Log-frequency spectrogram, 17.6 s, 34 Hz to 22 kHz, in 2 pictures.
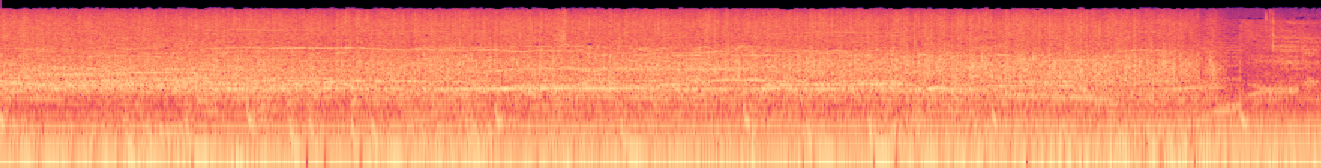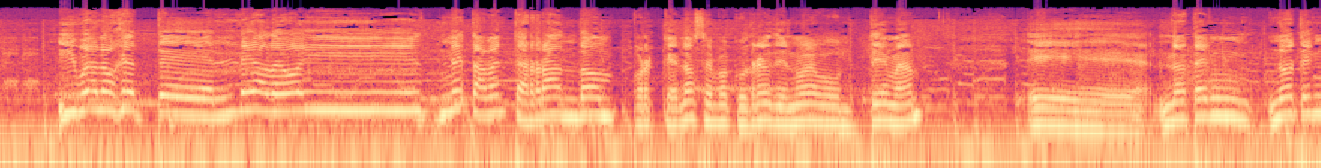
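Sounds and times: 
crowd applause: 0.0s - 8.3s
speech: 9.4s - 17.6s.

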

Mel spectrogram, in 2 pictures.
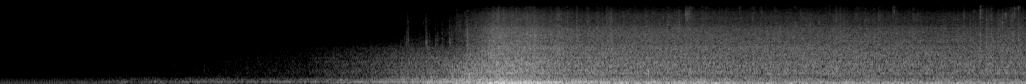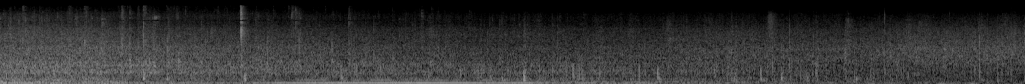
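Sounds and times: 
low rumble: 0.0s - 20.2s
steady rain pattering on a hard surface: 4.1s - 20.5s
sharper drips: 4.5s - 20.5s.

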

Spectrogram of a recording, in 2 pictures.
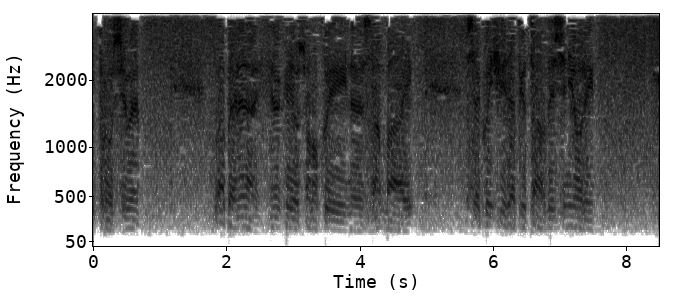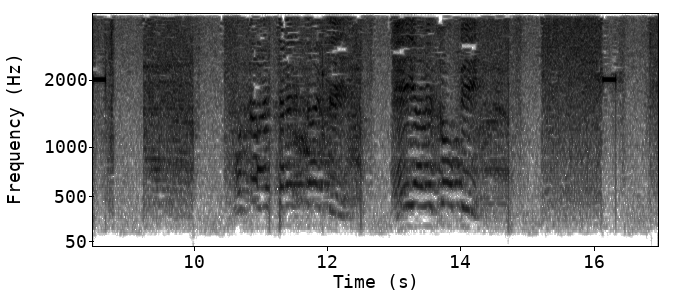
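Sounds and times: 
narrow-band CB radio voices talking: 0.0s - 16.1s
speech: 2.0s - 7.7s, 11.2s - 12.5s
CB radio transmission beep: 8.4s - 9.4s, 16.0s - 16.5s.

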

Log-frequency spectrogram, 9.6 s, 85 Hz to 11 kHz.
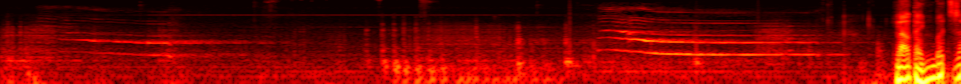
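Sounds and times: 
cat meowing eerily on a porch at night: 0.4s - 2.7s, 5.9s - 8.6s
speech: 9.0s - 9.5s.

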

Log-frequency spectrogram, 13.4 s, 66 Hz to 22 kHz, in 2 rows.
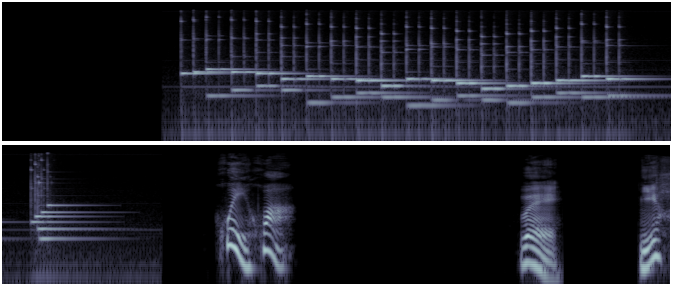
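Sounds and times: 
melodic telephone ringtone for an incoming call: 1.8s - 8.0s
speech: 9.0s - 9.6s, 11.9s - 12.3s, 13.1s - 13.3s.

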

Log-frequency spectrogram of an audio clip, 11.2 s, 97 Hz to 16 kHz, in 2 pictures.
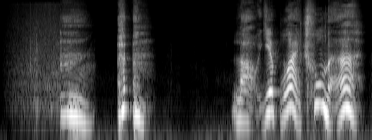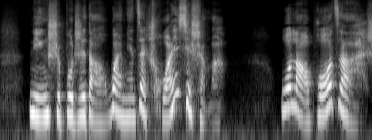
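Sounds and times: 
speech: 0.9s - 2.1s, 3.6s - 9.0s, 9.8s - 11.1s
man coughing lightly behind his hand: 0.9s - 2.3s.

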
